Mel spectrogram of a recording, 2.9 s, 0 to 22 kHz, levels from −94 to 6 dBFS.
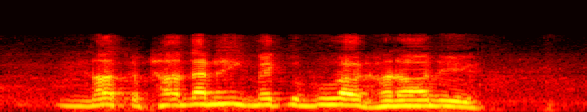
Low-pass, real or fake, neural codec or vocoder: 7.2 kHz; fake; codec, 16 kHz, 1.1 kbps, Voila-Tokenizer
